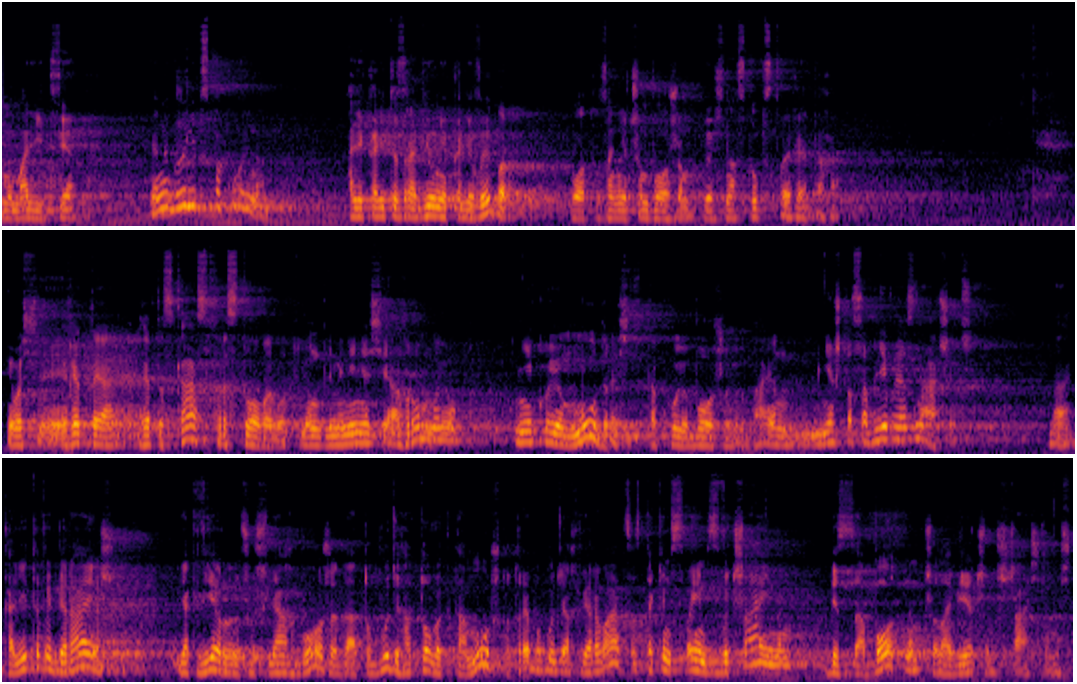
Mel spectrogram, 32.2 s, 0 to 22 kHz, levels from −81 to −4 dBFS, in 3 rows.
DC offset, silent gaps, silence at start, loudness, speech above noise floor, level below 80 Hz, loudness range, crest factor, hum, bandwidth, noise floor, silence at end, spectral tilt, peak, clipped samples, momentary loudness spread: under 0.1%; none; 0 s; -30 LUFS; 32 dB; -64 dBFS; 5 LU; 18 dB; none; 16.5 kHz; -61 dBFS; 0 s; -6 dB/octave; -12 dBFS; under 0.1%; 14 LU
